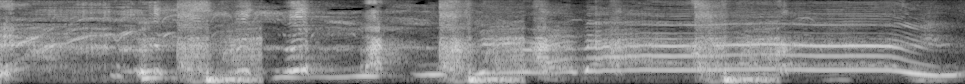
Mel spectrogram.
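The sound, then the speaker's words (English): A man screams while falling, a long, wavering, high-pitched wail that slides up and down and then drops off, loud, with brief bursts of other voices or noise cutting in. “You can literally hear him screaming.”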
